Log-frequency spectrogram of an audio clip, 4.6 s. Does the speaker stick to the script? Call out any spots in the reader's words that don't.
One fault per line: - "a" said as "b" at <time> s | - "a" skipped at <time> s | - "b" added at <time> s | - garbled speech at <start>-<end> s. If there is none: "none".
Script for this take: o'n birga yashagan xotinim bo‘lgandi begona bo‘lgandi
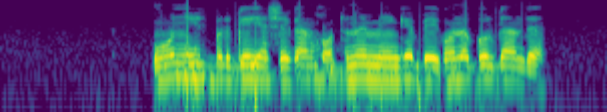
- "yil" added at 1.4 s
- "bo‘lgandi" said as "menga" at 2.8 s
